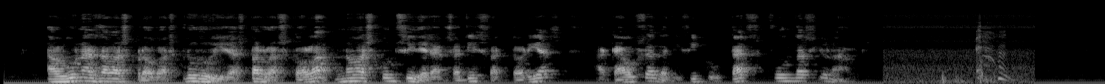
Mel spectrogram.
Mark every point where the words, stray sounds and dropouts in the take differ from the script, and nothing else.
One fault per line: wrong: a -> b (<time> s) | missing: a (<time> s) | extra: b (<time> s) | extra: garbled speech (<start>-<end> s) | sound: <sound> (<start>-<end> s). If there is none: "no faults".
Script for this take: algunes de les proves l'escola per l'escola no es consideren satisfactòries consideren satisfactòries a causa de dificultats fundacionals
wrong: l'escola -> produïdes (1.8 s)
missing: consideren satisfactòries (5.6 s)
sound: cough (9.4-10.2 s)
